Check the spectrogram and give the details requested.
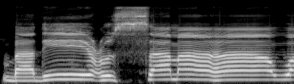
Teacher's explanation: এই আইনটা পড়ার সময় গলার মধ্যে চাপ দিয়ে পড়বেন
